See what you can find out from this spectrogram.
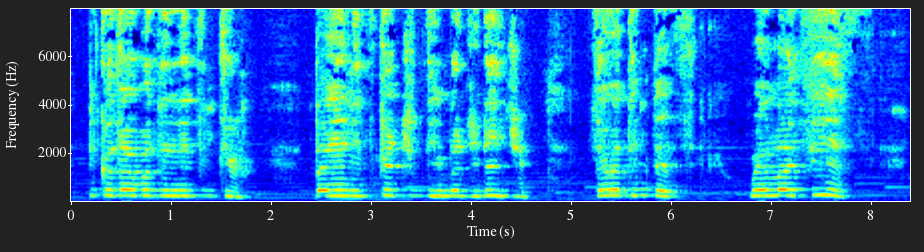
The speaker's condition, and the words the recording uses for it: Cerebral palsy. Like, as people probably realize, I have a speech impairment.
